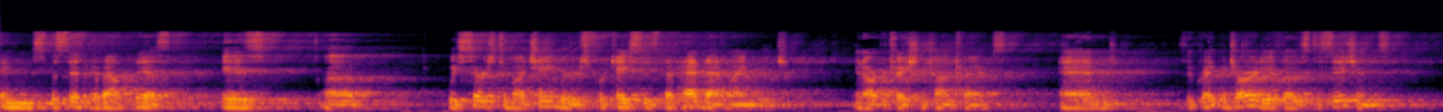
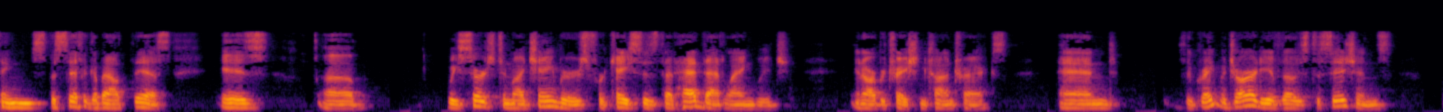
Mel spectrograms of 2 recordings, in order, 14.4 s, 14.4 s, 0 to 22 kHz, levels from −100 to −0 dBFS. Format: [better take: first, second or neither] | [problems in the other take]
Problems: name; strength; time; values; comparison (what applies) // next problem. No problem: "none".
second | room echo; dies away in 2.3 s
